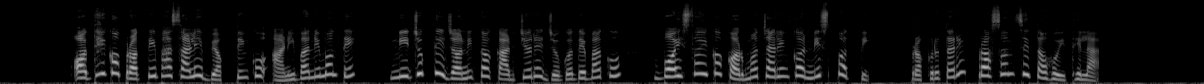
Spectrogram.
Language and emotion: Odia, happy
